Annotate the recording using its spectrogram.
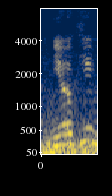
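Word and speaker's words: gnocchi: Nyoki really is one of those terms where like you pronouncing it right sounds like you're pronouncing it wrong.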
